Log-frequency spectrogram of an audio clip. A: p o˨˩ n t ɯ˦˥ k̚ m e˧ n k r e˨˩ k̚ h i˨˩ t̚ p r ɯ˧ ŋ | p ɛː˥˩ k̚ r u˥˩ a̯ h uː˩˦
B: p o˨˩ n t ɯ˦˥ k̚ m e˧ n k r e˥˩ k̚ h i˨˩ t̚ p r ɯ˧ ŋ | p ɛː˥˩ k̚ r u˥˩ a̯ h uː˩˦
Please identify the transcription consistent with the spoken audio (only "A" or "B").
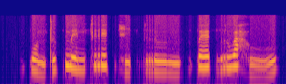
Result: B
